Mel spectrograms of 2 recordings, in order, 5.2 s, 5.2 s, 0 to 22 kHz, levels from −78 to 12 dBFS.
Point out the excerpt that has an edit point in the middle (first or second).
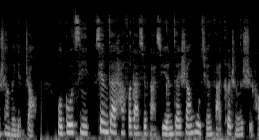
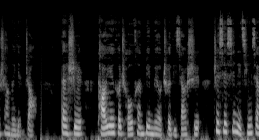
second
